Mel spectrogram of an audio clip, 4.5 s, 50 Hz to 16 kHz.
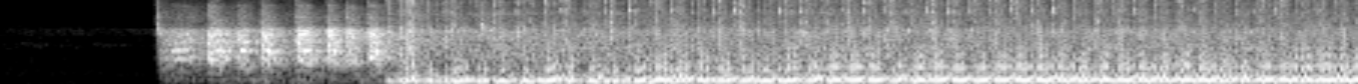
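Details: Honda VFR/CBR hybrid V4 with custom LexTek exhaust in short single-muffler configuration; catches after a few cranks, settles into a strong, even, deep-toned run with crisp pulses, some flame from exhaust; healthy.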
